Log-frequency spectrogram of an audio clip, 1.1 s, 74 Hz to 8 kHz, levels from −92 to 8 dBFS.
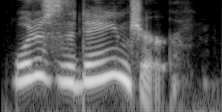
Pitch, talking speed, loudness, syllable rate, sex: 290 Hz, 215 wpm, -14 LUFS, 6.7 syllables/s, female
